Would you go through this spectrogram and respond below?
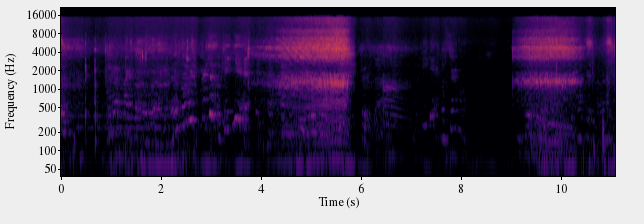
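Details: Harsh, fluttering breathing noises, two drawn-out and loud, with quieter rattly sounds between them; snoring.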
